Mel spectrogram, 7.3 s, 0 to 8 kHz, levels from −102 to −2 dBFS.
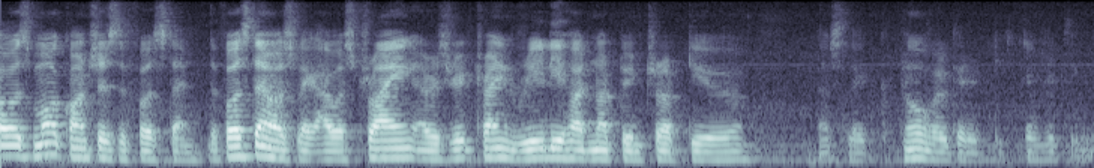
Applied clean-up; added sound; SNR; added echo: none; none; none; none.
